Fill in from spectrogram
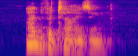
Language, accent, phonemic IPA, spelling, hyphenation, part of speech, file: English, Southern England, /ˈædvəˌtaɪzɪŋ/, advertising, ad‧ver‧tis‧ing, noun / verb, LL-Q1860 (eng)-advertising.wav
- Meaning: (noun) 1. Communication whose purpose is to influence potential customers about products and services 2. The industry or profession made up of such communications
